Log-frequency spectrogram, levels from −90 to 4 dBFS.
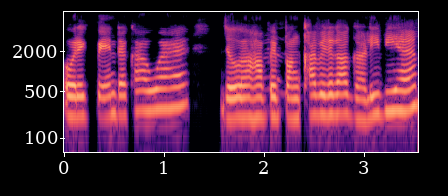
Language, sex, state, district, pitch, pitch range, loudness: Hindi, male, Bihar, Jamui, 220 Hz, 210-260 Hz, -16 LUFS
